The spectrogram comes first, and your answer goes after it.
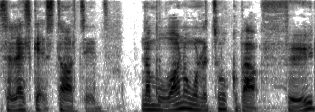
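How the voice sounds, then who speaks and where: Loud and in a British accent, a man's voice makes very wide pitch swings in a very clean recording with a silent background. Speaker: vlogger. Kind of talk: personal vlog talk to camera. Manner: fast; loud, projected.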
